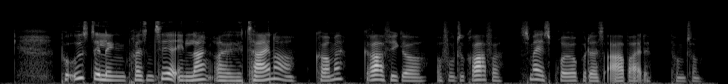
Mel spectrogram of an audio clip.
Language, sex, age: Danish, female, 30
